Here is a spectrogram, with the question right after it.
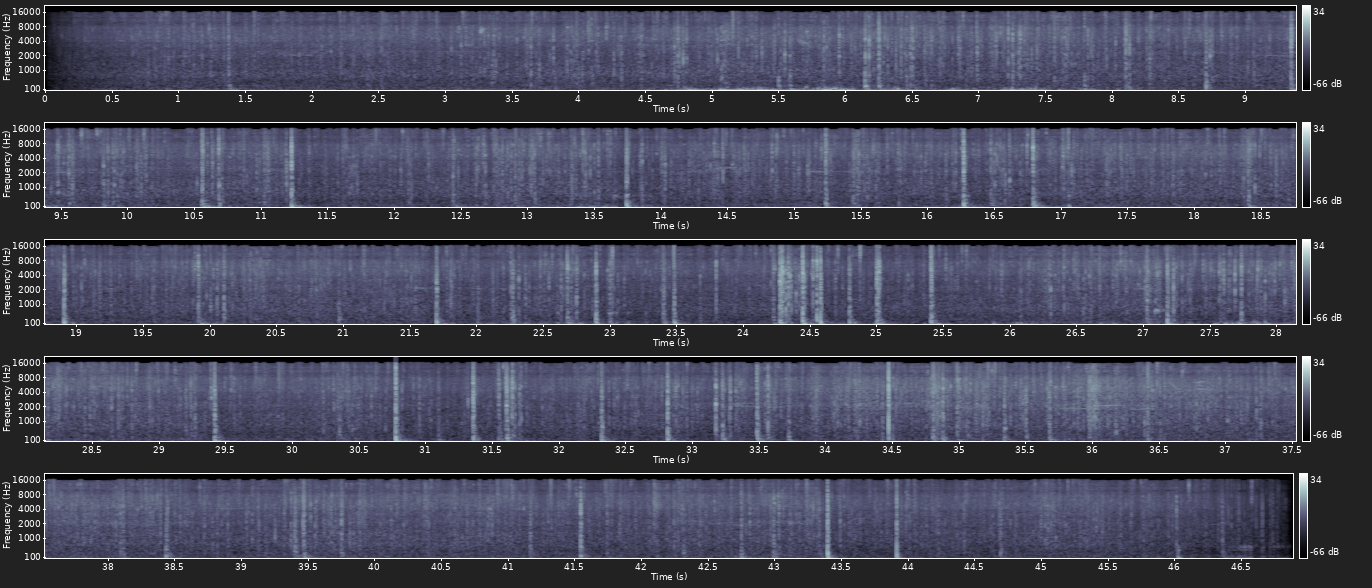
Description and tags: rain under umbrella
Rain hitting an umbrella.
outdoors, rain, raindrops, raining, umbrella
